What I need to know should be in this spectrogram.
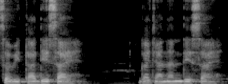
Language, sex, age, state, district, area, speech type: Goan Konkani, female, 45-60, Goa, Murmgao, rural, spontaneous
